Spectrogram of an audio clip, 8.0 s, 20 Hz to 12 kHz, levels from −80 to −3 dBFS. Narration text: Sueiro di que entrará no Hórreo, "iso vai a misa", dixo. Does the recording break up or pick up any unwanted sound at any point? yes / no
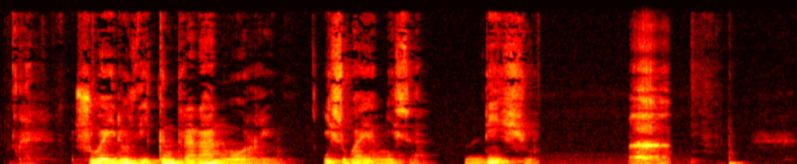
yes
